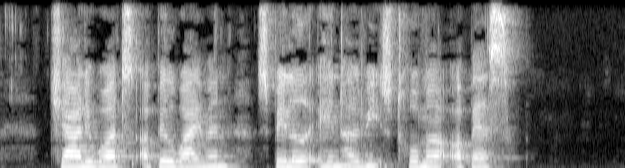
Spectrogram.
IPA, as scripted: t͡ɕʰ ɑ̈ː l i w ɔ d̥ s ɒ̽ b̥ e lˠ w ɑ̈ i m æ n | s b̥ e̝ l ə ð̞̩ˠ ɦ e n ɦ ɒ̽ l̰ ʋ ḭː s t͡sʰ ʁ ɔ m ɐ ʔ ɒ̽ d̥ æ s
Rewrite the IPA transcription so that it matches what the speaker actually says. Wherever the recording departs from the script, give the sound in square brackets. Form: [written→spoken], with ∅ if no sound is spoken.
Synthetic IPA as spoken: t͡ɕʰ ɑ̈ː l i w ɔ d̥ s ɒ̽ b̥ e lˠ w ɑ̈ [i→ɪ] m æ n | s b̥ e̝ l ə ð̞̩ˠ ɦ e n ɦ ɒ̽ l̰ ʋ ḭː s t͡sʰ ʁ ɔ m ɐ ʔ ɒ̽ [d̥→b̥] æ s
